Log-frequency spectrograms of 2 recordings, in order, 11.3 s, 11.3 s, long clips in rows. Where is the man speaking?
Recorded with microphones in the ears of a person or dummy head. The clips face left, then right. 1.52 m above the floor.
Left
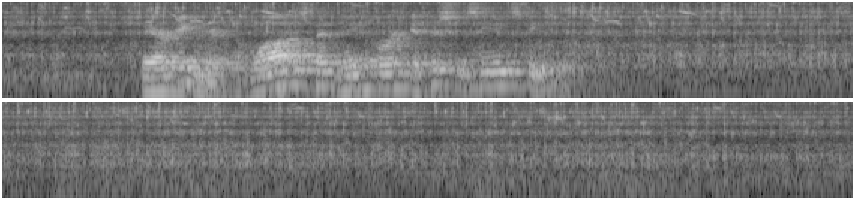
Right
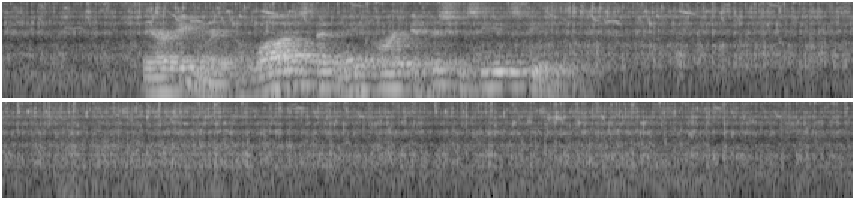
25° left (ahead or behind), 1.3 m.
